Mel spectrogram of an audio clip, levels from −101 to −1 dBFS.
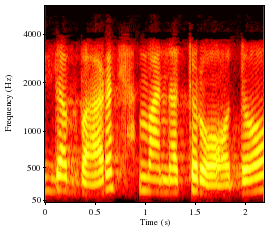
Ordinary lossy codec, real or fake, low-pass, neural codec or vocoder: MP3, 32 kbps; fake; 5.4 kHz; vocoder, 22.05 kHz, 80 mel bands, WaveNeXt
